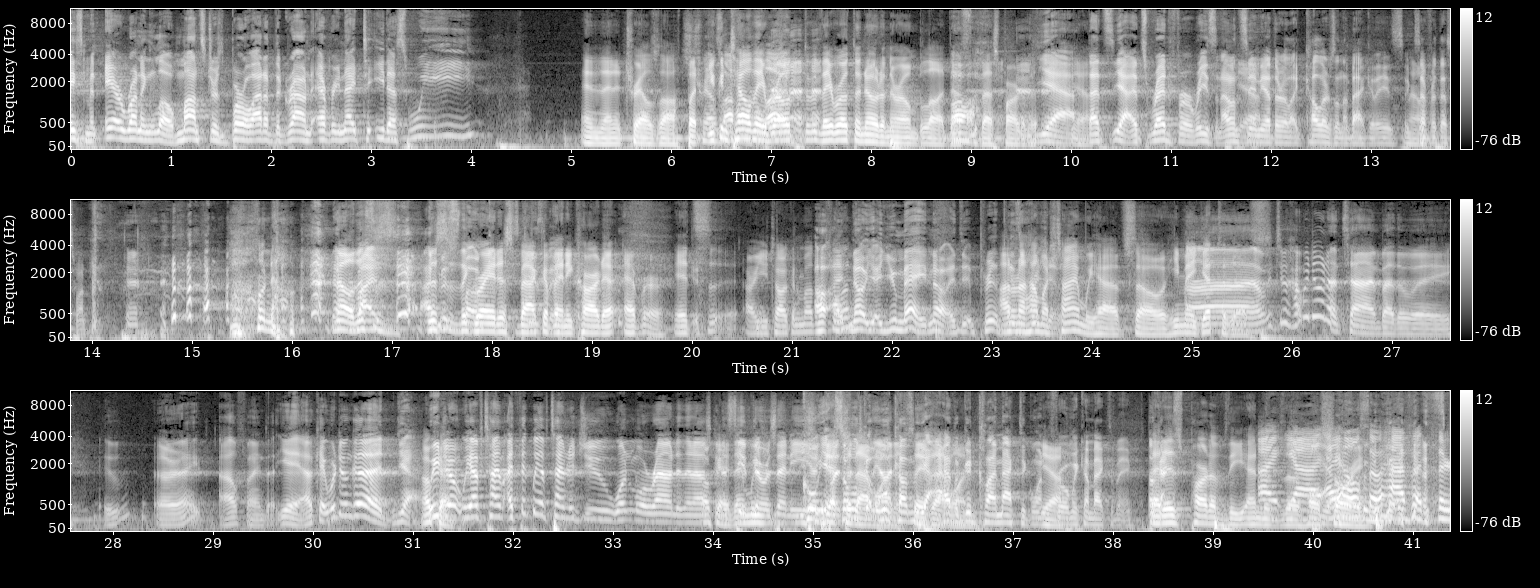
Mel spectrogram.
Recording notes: Recorded live at a lovely library several blocks away from San Diego Comic-Con 2016! The show was recorded with TWO different audio devices for ONE audience member.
